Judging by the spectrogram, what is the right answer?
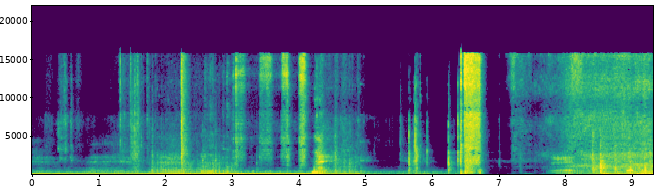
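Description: Aerosol spray lube being sprayed onto a tie rod end nut, with a short loud hiss about six and a half seconds in, amid small handling clicks of the can against the parts. A low steady hum runs underneath and stops about five seconds in.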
